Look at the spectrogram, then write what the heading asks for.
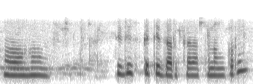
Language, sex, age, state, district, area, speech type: Odia, female, 30-45, Odisha, Malkangiri, urban, conversation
